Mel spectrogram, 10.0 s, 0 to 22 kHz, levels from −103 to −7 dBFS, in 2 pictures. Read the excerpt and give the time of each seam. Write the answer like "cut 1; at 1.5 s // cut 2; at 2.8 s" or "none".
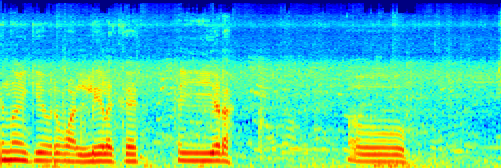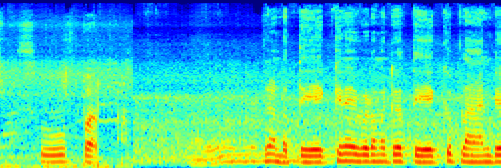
cut 1; at 6.4 s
